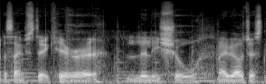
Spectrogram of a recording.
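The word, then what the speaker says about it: Lilleshall: would appear that this place is actually called Lily Shaw National Sports Center not Lily's Hall like I said earlier which is just another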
